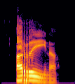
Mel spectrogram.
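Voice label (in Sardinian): "Arreina", Sardinian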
